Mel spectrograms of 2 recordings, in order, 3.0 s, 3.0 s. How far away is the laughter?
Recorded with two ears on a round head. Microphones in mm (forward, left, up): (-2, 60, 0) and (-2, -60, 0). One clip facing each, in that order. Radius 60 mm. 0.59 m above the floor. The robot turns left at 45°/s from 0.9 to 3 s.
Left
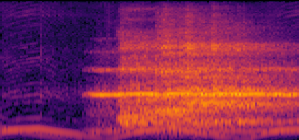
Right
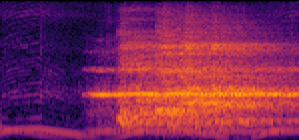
About 0.7 m.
